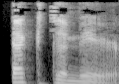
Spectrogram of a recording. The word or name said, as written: ectomere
